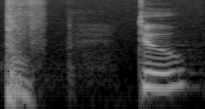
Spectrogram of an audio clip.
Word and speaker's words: PBKDF2: Easy to remember, you just pronounce it like poof, two, and that's just, you know.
